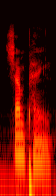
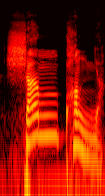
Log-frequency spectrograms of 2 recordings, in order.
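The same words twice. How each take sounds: First: Said in the usual way. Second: Champagne said as "sham-PAHN-ya", drawn out and high; mock-fancy pronunciation. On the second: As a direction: announce Champagne grandly as a slow "sham-PAHN-ya". Drawn-out mock foreign pronunciation, then plain.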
